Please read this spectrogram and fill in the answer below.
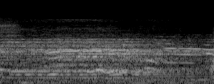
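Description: Live concert music with a voice singing long, wavering notes.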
